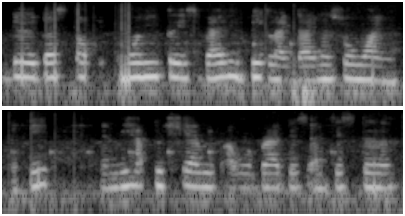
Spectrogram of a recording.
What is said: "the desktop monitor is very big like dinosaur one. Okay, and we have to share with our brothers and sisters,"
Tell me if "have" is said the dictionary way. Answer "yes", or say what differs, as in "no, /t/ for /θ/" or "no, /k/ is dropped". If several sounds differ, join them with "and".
no, /f/ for /v/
